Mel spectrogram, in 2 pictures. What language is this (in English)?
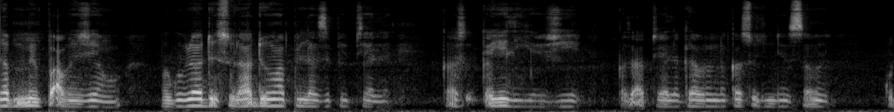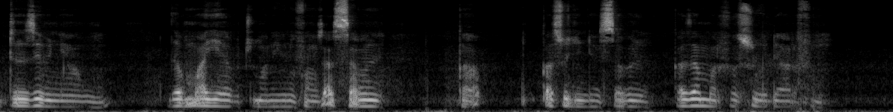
Dagbani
